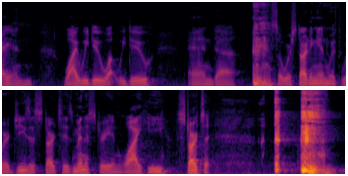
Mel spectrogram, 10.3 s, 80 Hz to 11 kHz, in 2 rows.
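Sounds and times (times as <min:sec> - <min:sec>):
speech: 0:01.0 - 0:09.4
person with a cold coughing: 0:03.8 - 0:04.1, 0:09.2 - 0:10.3.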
